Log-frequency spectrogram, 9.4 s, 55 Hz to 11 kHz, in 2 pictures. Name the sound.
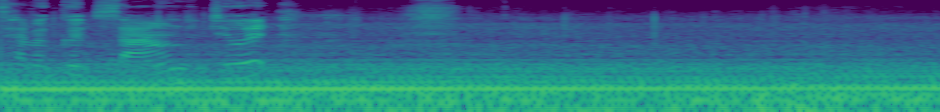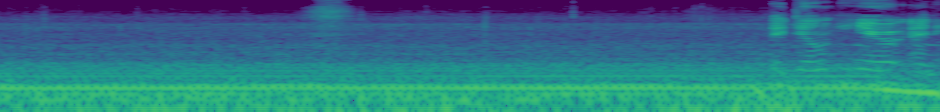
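2019 Dodge Challenger 5.7 engine while driving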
